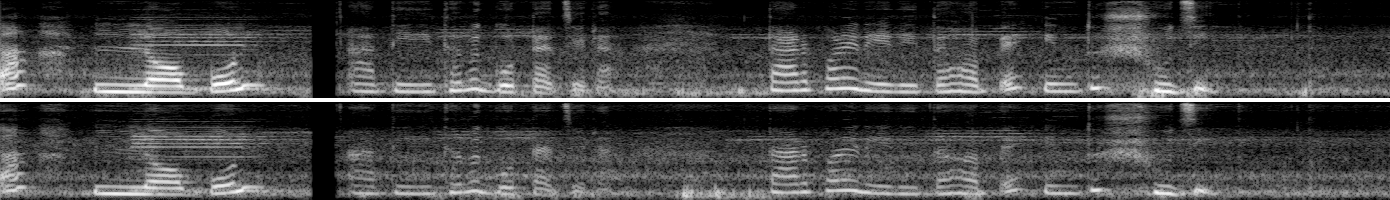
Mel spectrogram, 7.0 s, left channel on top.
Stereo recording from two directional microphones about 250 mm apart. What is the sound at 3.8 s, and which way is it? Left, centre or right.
A woman's voice, centre.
